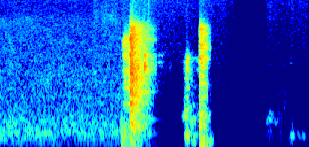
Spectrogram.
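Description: Three short sharp knocks picked up by a video-call microphone about a second in, the first the loudest, after a faint hiss that cuts off.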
